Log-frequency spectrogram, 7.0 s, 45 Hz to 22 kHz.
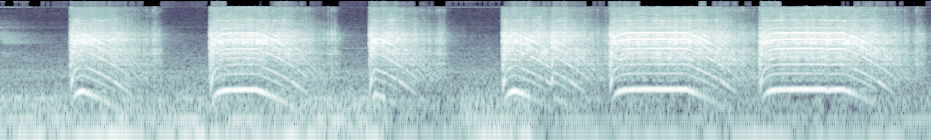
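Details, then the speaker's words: Guarder AKM airsoft rifle, version 3 gearbox with JG MOSFET: five clean bursts of rising then falling motor whine with no grinding; gearbox cycles smoothly, still breaking in. "So as you can hear there, you can hear it doesn't have that grinding sound anymore. It can be a lot more quiet, but I'm going to let this break in naturally."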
